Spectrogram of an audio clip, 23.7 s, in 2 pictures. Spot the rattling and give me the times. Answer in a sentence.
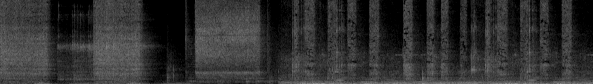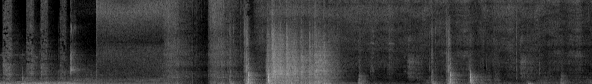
The rattling can be heard from 1.1 to 2.9 s and from 17.1 to 18.5 s.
